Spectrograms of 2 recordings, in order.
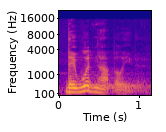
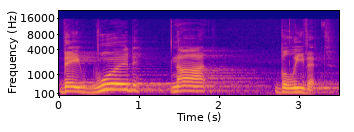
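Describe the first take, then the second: First: Said in the usual way. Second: Slow, heavy "They would not believe it" with "would" held long; stress on would not. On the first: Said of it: "notice what it says". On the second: Shown as a demonstration. Pastor reading verse eleven to the congregation, stressing "would not". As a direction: lean on "would not", drawing "They would not" out slowly. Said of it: "notice what it says in verse number eleven".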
